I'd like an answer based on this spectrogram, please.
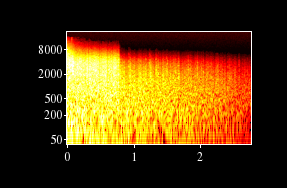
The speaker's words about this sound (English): they brought this gigantic fleet with lots of nuclear bombs, and they're just moving around the city in a circle, bombing the heck out of it.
